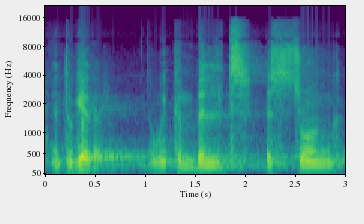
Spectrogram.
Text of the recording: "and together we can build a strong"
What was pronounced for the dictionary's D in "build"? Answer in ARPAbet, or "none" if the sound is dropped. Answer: D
